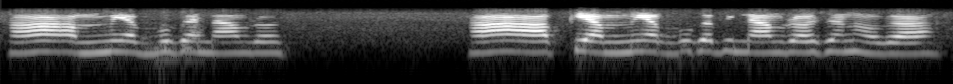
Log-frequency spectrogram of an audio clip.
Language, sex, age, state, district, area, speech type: Urdu, female, 18-30, Bihar, Gaya, rural, conversation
